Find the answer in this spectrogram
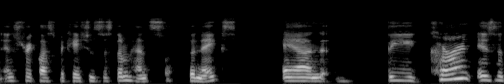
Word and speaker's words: NAICS: I mentioned those numbers earlier in the patents NES codes um it's n AIC CS but we pronounce it NES and they are the the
